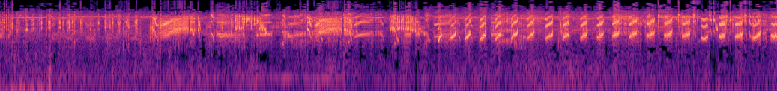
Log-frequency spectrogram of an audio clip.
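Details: Swiftlets, breeding-colony lure ('koloni birahi') for attracting them; a dense buzzy chorus of high twitters that gives way to a quick, regular run of clipped chirps in the second half.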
